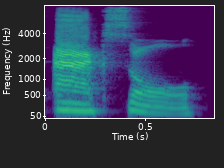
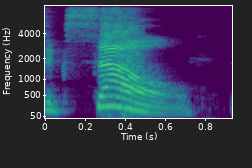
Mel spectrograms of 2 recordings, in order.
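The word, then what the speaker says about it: Accel: The way they say it, everyone thinks it's Axel, but it's Excel. The word Excel for accelerate.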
